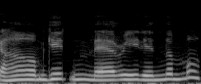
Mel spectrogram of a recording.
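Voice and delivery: struggling, fumbled bad Cockney accent. Given My Fair Lady as a clue for the accent: attempted My Fair Lady Cockney accent. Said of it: "That's what I was trying to do".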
